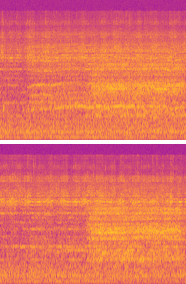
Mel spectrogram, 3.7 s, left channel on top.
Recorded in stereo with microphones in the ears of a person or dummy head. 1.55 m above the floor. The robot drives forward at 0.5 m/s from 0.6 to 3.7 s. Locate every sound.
1.7 s a camera shutter: 80° right, 2.5 m; by 3.6 s 60° right (ahead or behind), 3 m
